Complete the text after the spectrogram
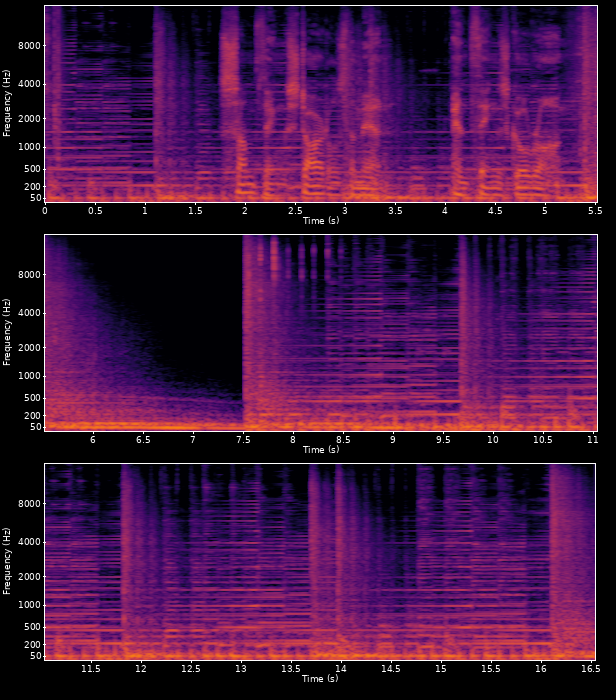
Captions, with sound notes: Something startles the men and things go wrong. (long gun fires) (dramatic music)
